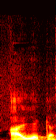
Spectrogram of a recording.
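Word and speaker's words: איכה: mot-là qui ne peut se dire qu'en souriant, Ayeka. En hébreu, Ayeka te force à sourire d'une oreille à l'autre. Ayeka. Ayeka, si tu le prononces en hébreu parfaitement.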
